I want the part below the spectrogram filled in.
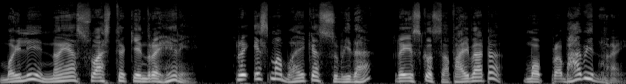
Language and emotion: Nepali, happy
